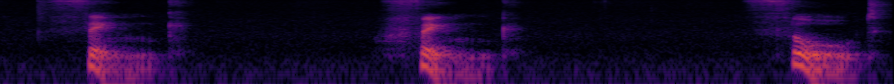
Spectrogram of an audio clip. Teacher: TH fronting means that the voiceless sound th sounds like f. So we have think, thought sounds exactly like fought, the past of fight.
